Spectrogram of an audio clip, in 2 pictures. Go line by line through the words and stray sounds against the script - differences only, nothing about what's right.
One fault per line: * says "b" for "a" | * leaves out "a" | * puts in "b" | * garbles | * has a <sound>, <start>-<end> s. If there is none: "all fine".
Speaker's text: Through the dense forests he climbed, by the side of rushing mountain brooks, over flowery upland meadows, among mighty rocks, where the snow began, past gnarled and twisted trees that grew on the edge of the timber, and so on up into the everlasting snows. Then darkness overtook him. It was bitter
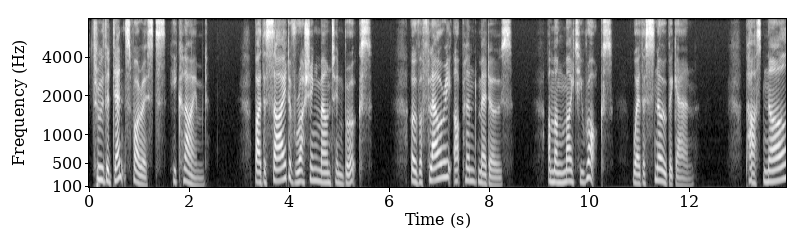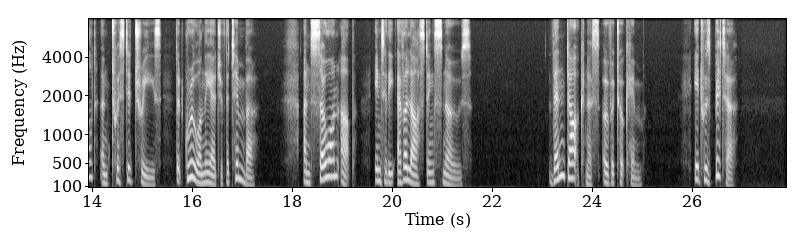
all fine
